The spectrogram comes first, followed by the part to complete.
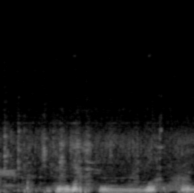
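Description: A few short pitched animal calls, one held steady for about half a second.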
